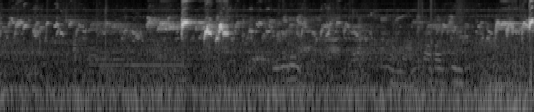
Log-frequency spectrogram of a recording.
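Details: Morning song of a red-whiskered bulbul, used for training other bulbuls: soft twittering builds into a loud burst of sharp whistled notes around the middle, then quieter chatter and a final strong phrase.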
